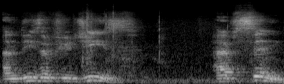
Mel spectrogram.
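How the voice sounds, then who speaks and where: A man with an Arabic accent and a fairly high pitch speaks at a very slow pace. There is noticeable background noise and audible room echo. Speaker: priest. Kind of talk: talk to a visiting group. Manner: impassioned.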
